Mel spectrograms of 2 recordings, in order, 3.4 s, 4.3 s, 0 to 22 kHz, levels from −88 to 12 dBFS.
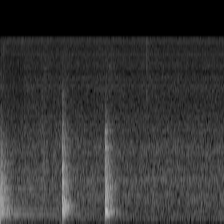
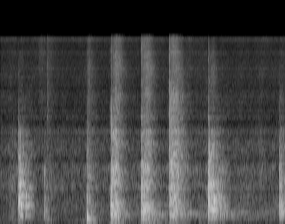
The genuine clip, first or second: first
